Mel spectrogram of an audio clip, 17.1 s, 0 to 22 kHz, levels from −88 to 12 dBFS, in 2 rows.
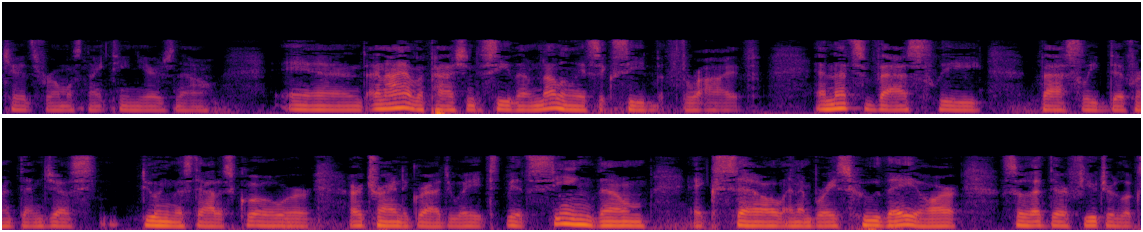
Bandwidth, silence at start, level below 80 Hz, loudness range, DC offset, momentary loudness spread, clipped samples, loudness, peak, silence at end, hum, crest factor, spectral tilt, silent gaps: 6.6 kHz; 0 s; -48 dBFS; 5 LU; under 0.1%; 13 LU; under 0.1%; -31 LUFS; -14 dBFS; 0 s; none; 16 dB; -6 dB/octave; none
